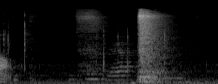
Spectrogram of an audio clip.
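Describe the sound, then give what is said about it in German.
A door shuts with a single sharp thud and brief rattle partway through, after some soft shuffling and a faint murmur of voices in the background. “Mama, mach die Tür bitte zu.”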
